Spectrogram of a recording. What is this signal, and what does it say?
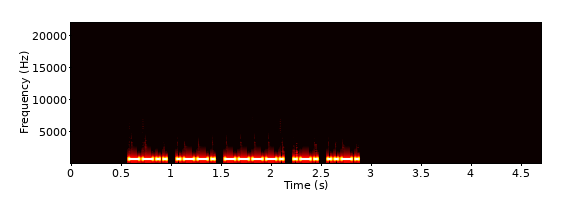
Morse code, heard as a keyed tone, about 34 wpm, 700 Hz. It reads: ZP9RF
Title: DXCC-100 Call Signs - 5 Characters - Repeated 3x - 35wpm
